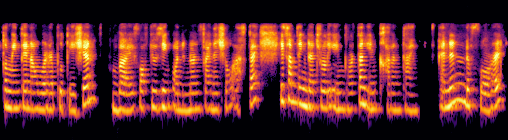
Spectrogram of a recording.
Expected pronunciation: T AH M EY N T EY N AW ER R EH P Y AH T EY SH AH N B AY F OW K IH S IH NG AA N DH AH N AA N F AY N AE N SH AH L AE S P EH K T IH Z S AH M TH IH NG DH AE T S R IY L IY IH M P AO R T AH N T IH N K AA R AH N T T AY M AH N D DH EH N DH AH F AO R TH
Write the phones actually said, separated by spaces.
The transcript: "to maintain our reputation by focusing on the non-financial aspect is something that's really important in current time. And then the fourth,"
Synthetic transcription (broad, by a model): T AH M EY N T EY N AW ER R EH P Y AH T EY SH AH N B AY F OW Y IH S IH NG AA N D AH N AA N F AY N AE N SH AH L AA S P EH K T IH S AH M T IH NG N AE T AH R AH L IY IH M P AO R T AH N T IH N K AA R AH N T T AY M AH N D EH N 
